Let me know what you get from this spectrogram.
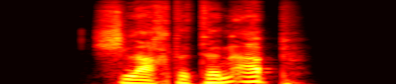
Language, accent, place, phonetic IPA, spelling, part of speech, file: German, Germany, Berlin, [ˌʃlaxtətn̩ ˈap], schlachteten ab, verb, De-schlachteten ab.ogg
- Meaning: inflection of abschlachten: 1. first/third-person plural preterite 2. first/third-person plural subjunctive II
